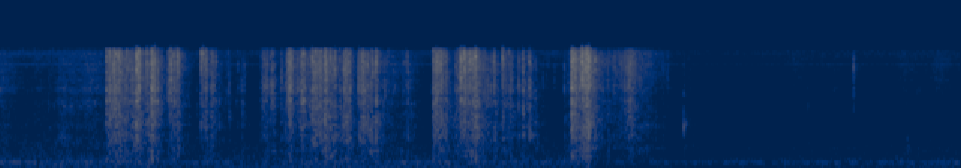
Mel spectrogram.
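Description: Paper towels crinkling and rustling as they are handled, in a run of crackly bursts from about a second in until about four and a half seconds in.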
